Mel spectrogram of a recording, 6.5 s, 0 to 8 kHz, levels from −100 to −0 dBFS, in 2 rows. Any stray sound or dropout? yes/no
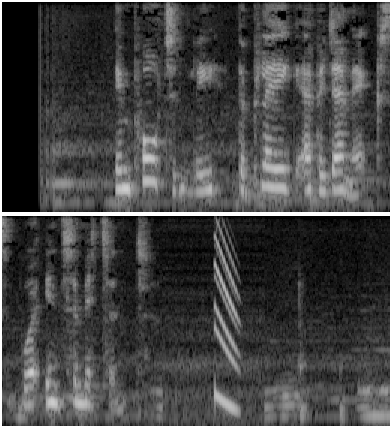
yes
